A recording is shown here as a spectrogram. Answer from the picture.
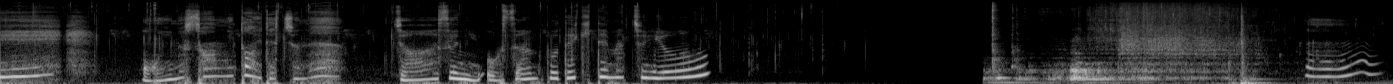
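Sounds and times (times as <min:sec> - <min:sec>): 
speech: 0:01.4 - 0:07.2
toilet flushing: 0:09.8 - 0:13.0.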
